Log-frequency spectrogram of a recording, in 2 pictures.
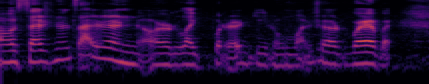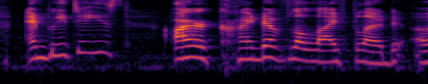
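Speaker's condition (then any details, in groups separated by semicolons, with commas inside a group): Spinocerebellar ataxia type 2, SCA2; tongue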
